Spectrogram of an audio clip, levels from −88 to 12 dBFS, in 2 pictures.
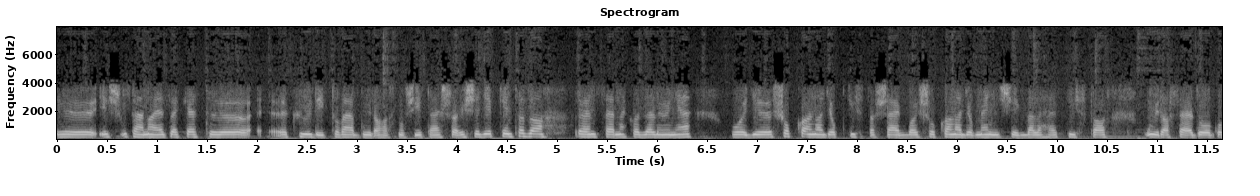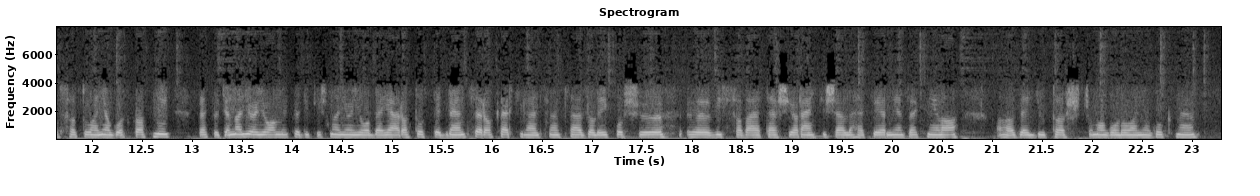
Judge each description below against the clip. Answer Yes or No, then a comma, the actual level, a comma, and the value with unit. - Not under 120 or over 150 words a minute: Yes, average, 130 wpm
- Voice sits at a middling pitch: Yes, medium, 170 Hz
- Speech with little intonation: Yes, narrow, 1.2 semitones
